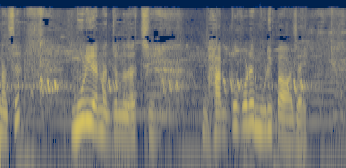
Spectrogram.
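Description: A woman's voice talking, in bursts with short pauses.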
